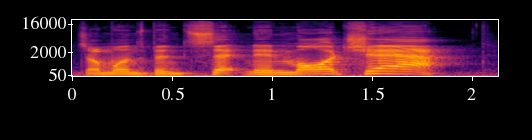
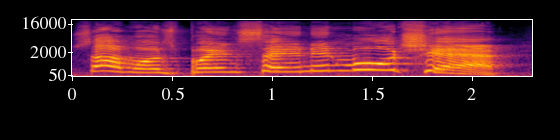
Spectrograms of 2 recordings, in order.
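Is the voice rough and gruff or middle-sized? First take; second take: gruff; middle-sized. First: It is said in a great, gruff, rough voice. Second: It is said in a middle-sized, ordinary voice.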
